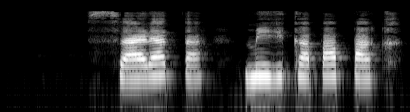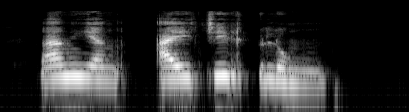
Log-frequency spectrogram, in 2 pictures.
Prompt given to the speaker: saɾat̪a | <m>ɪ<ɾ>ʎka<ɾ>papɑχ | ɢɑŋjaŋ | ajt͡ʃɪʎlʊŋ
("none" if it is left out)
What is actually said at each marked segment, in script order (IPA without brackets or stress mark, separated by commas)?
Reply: m, none, none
